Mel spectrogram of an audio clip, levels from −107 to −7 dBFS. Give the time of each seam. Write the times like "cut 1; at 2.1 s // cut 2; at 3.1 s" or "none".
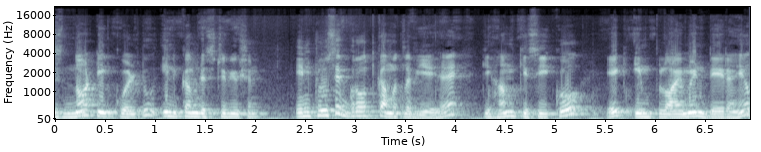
cut 1; at 2.2 s

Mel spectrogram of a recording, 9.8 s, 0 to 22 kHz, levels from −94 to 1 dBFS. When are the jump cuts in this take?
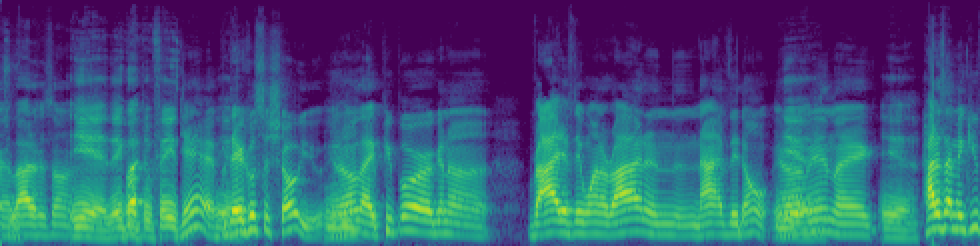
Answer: cut 1; at 1.8 s

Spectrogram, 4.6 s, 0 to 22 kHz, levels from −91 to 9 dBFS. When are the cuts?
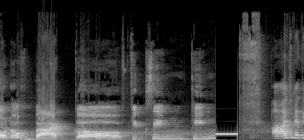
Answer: cut 1; at 3.4 s

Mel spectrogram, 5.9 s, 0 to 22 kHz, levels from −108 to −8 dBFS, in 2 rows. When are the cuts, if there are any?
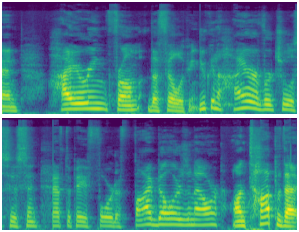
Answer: none

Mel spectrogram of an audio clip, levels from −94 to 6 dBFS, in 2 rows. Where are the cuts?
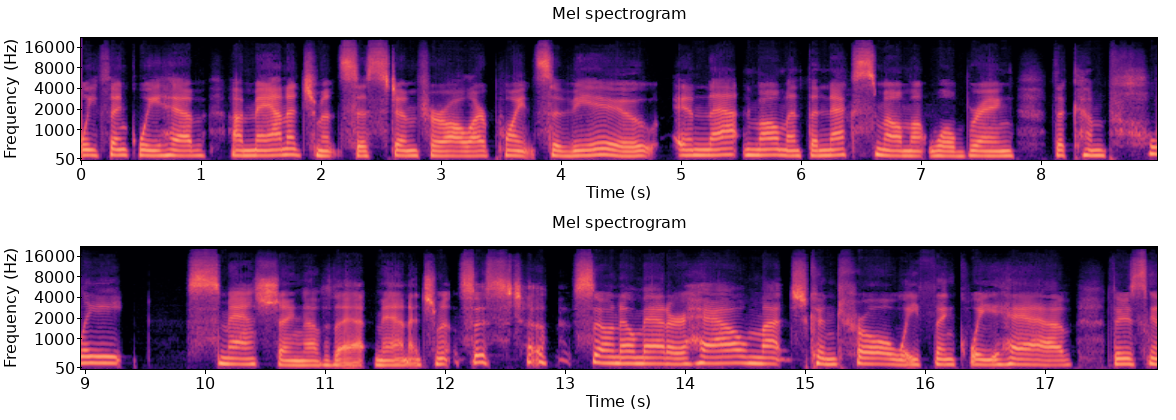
cut 1; at 1.1 s // cut 2; at 13.0 s

